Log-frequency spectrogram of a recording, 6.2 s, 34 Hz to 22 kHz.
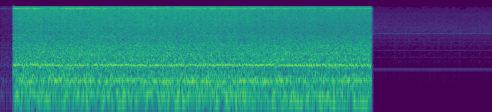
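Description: Loud, steady rushing roar of jet engines and airflow heard from inside a KC-135 Stratotanker in flight, with a steady hum through it. It starts suddenly and cuts off abruptly after about four and a half seconds.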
